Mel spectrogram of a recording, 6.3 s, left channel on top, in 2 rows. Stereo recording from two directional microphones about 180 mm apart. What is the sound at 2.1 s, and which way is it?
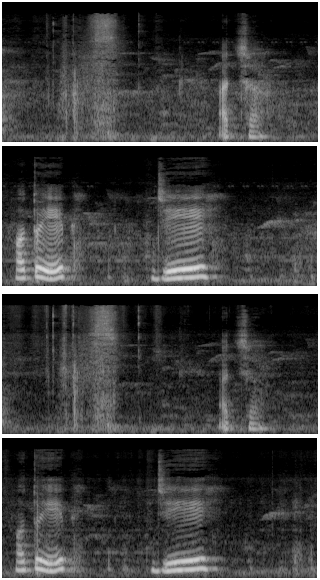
Speech, 10° right (ahead or behind).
